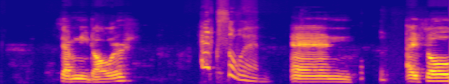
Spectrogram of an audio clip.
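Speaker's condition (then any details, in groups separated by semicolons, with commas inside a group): Cerebral palsy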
